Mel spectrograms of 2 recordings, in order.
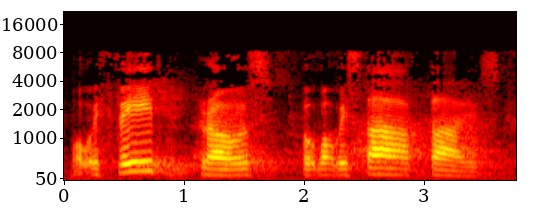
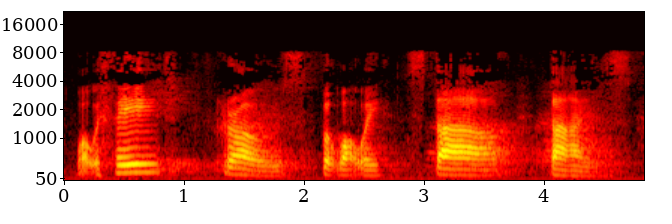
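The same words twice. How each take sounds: First: It is said a bit faster. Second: It is said at a normal pace.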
